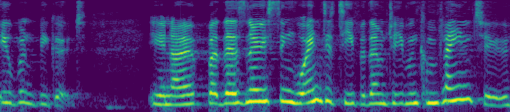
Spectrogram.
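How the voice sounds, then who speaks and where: In a British accent, a woman talks at a high pitch over a silent background in a very clean recording. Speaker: marketing executive, conference speaker. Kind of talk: conference talk. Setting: stage with audience. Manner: hesitant, many fillers.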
